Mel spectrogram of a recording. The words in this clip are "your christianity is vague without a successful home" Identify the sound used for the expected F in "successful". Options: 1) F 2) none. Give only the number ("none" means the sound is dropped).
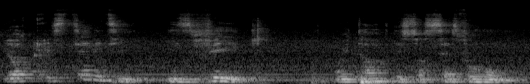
1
